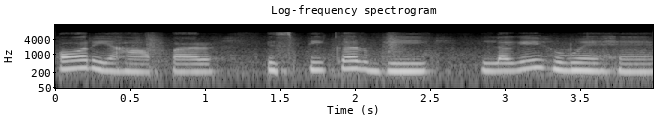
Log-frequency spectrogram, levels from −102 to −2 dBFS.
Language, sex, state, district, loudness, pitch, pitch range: Hindi, female, Maharashtra, Nagpur, -32 LUFS, 230 Hz, 220-250 Hz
